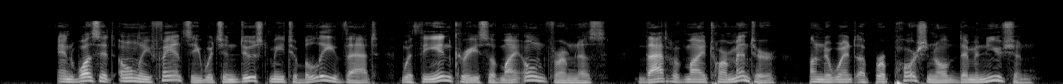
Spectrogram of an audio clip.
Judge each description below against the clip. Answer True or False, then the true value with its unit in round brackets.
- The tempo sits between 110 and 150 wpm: True (145 wpm)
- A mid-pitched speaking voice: False (115 Hz)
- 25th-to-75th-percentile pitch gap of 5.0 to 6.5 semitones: True (5.6 semitones)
